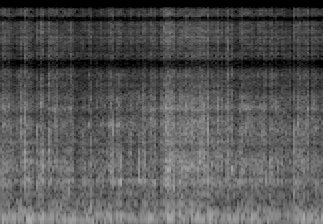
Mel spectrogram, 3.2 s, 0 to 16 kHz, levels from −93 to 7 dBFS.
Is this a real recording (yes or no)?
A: no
